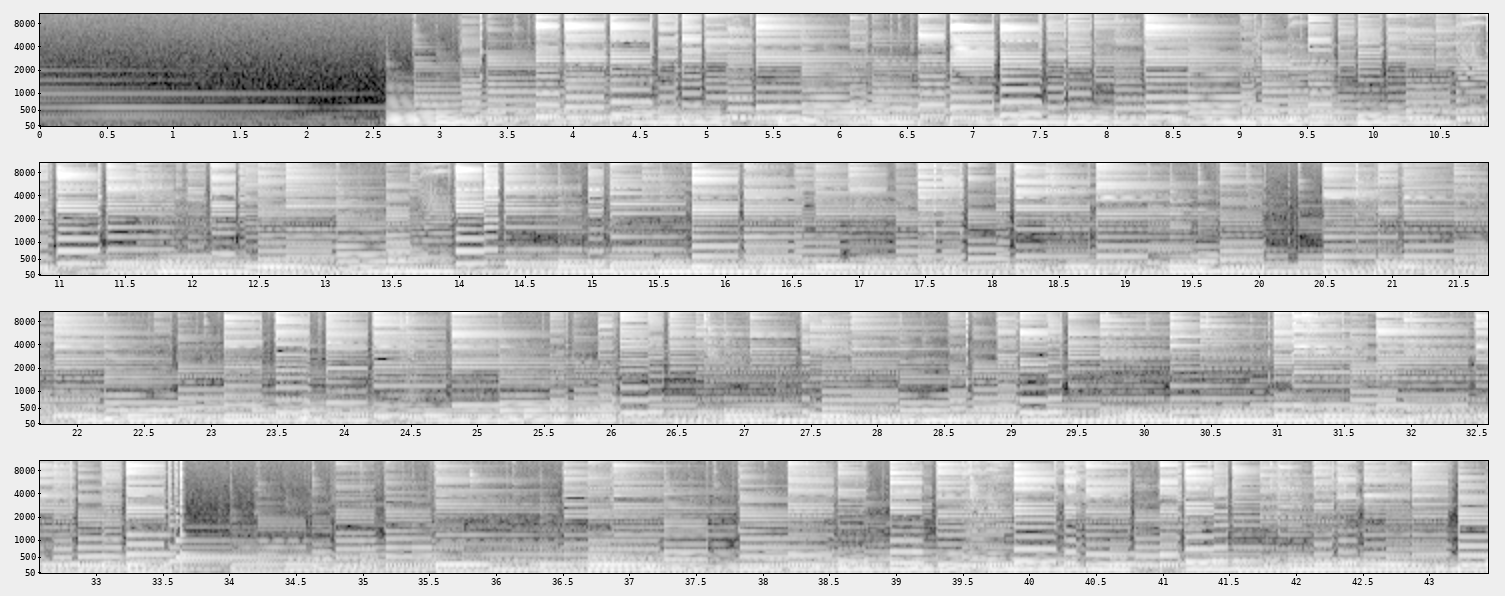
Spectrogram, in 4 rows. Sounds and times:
Acoustic guitar: 0:00.0 - 0:43.4
Strum: 0:00.0 - 0:43.4.

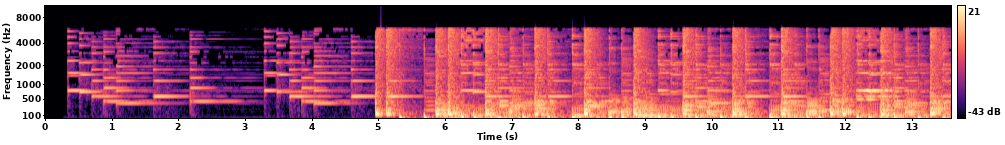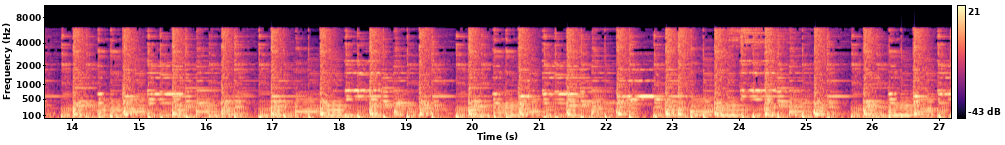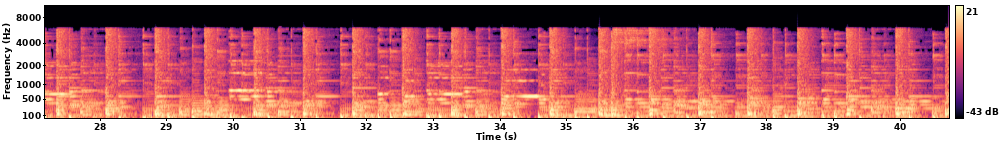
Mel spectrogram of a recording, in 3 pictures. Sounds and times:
Music: 0:00.4 - 0:40.7.

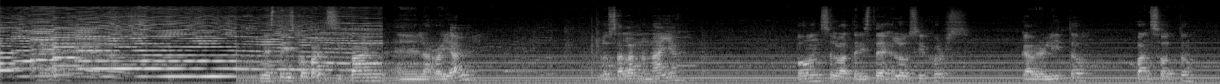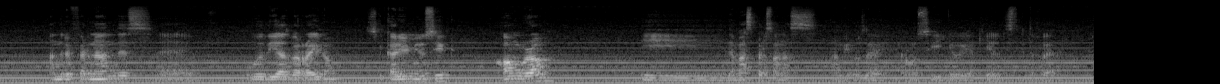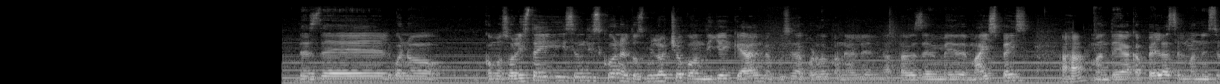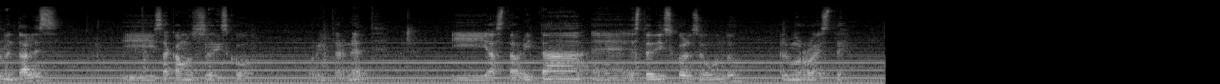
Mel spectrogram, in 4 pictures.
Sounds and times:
Speech: 0:02.5 - 0:04.9, 0:06.0 - 0:07.0, 0:08.0 - 0:12.0, 0:12.7 - 0:17.8, 0:18.6 - 0:22.8, 0:27.4 - 0:37.2, 0:37.8 - 0:40.5, 0:41.1 - 0:45.2.

